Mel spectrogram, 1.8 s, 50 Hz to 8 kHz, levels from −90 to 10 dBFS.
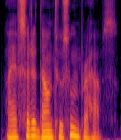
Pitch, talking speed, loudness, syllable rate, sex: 125 Hz, 265 wpm, -14 LUFS, 5.7 syllables/s, male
